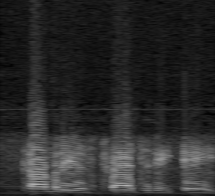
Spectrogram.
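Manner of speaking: ordinary delivery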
